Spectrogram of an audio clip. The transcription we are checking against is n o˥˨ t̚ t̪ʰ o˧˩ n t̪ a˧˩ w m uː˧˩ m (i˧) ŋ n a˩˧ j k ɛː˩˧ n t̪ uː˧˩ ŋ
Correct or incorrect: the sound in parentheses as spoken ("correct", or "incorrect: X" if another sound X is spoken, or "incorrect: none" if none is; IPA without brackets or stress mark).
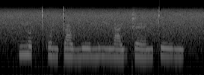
incorrect: i˧˩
